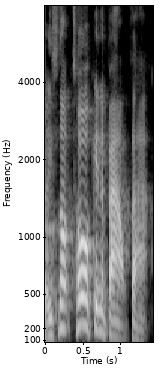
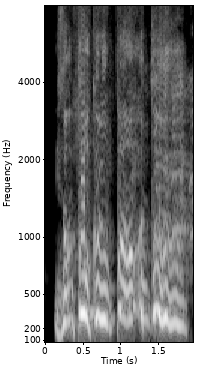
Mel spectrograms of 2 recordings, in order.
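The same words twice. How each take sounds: First: Said in the usual way. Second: High-pitched mocking voice; mock objector. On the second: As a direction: parrot them in a silly high voice. Mocking an objector's reading of scripture.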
